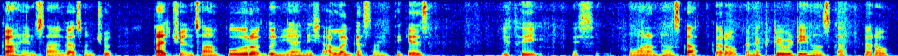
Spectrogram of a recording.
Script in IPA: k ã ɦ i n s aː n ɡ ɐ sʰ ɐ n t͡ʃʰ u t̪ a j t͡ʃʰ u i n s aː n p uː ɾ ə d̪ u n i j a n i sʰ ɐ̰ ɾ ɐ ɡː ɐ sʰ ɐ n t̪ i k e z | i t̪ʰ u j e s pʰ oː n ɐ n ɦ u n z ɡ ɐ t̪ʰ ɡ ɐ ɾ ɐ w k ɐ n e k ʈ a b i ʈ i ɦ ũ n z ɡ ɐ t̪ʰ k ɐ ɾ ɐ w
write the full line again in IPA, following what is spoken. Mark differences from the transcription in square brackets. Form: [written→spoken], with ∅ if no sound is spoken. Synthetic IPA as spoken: k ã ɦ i n s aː n ɡ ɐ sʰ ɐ n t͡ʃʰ u t̪ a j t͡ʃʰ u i n s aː n p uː ɾ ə d̪ u n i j a n i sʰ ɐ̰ [ɾ→l] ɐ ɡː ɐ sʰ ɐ n t̪ i k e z | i t̪ʰ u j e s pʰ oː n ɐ n ɦ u n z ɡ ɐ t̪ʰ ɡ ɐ ɾ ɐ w k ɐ n e k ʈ [a→i] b i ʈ i ɦ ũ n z ɡ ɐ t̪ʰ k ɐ ɾ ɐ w

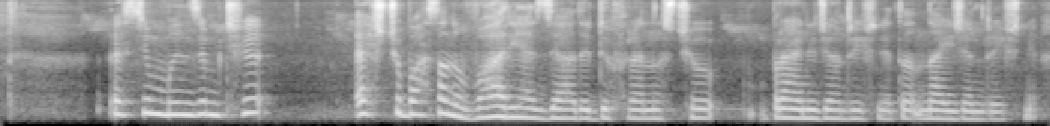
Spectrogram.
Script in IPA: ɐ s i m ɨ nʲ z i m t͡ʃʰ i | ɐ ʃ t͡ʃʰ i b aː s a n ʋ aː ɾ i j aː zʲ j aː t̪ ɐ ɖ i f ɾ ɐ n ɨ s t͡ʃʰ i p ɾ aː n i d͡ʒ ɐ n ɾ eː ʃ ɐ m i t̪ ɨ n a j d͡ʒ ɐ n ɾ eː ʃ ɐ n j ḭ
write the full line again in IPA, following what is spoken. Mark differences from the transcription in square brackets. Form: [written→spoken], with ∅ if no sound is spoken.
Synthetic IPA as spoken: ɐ s i m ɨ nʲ z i m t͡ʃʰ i | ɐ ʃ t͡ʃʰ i b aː s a n ʋ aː ɾ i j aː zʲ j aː [t̪→d̪] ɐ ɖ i f ɾ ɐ n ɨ s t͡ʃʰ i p ɾ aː n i d͡ʒ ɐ n ɾ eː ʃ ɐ [m→n] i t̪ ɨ n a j d͡ʒ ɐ n ɾ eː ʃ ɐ n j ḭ

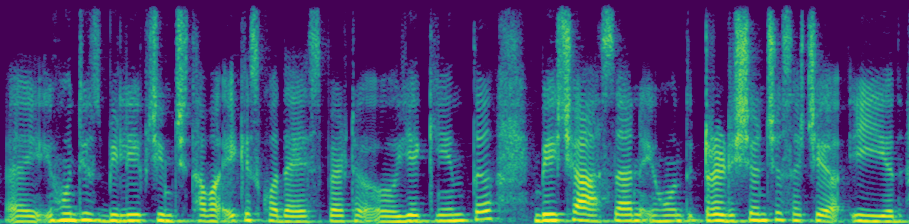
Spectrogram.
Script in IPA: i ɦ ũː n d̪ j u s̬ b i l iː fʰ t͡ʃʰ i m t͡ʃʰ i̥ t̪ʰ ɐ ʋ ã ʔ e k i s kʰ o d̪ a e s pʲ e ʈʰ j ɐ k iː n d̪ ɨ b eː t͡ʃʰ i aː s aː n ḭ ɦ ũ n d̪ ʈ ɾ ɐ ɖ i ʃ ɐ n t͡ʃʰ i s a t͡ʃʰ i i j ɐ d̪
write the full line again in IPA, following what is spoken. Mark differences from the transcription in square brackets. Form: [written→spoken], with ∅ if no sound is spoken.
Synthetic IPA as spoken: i ɦ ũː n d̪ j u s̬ b i l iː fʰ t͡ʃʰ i m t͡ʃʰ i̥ t̪ʰ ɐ ʋ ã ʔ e k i s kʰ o d̪ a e s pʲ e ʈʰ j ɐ k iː n [d̪→t̪] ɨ b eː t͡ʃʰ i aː s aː n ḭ ɦ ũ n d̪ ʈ ɾ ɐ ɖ i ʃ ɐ n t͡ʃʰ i s [a→ɐ] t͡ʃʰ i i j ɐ d̪

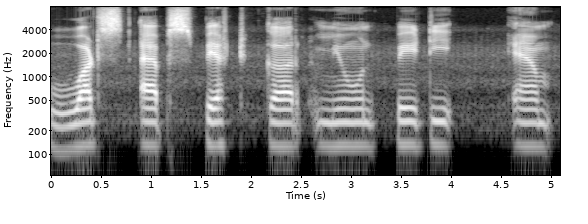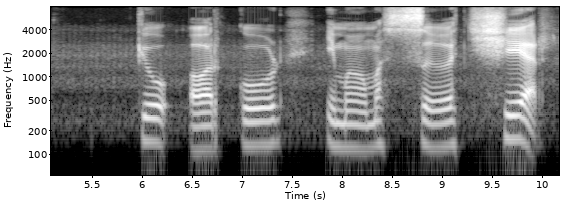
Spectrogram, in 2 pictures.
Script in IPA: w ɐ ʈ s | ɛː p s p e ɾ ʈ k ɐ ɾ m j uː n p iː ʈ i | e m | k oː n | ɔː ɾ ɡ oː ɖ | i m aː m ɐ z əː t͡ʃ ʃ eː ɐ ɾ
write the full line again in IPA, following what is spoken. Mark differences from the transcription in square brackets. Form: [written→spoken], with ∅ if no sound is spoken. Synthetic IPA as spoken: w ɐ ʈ s | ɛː p s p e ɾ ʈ k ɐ ɾ m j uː n p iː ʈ i | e m | k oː [n→∅] | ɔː ɾ [ɡ→k] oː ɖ | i m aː m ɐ [z→s] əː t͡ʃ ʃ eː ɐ ɾ

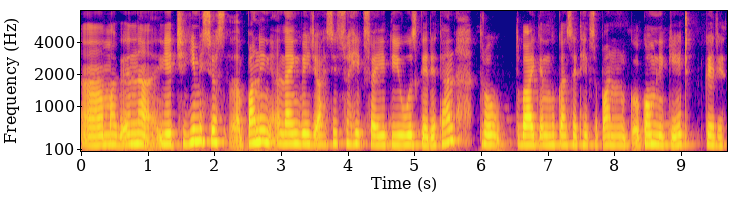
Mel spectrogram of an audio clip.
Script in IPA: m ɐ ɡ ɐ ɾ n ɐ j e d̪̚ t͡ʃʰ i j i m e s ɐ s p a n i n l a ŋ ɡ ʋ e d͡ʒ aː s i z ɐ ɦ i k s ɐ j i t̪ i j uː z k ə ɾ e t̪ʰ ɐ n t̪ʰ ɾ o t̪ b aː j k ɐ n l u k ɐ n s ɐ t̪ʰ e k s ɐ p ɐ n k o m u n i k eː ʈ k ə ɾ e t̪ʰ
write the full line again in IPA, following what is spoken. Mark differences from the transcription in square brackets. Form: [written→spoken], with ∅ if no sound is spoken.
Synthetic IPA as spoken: m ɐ ɡ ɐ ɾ n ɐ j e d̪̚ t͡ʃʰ i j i m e s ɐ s p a n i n l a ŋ ɡ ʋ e d͡ʒ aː s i [z→s] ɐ ɦ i k s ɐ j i t̪ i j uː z k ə ɾ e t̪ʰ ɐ n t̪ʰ ɾ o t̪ b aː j k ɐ n l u k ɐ n s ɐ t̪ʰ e k s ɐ p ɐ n k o m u n i k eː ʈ k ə ɾ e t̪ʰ

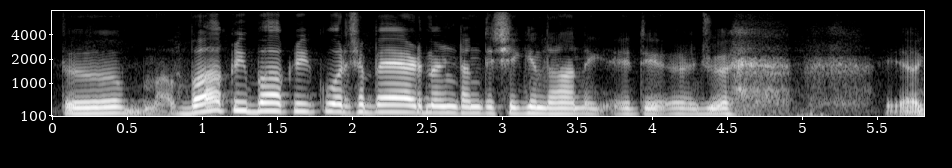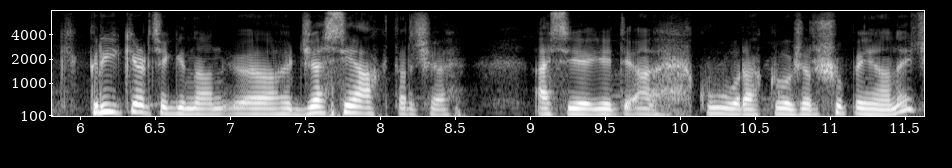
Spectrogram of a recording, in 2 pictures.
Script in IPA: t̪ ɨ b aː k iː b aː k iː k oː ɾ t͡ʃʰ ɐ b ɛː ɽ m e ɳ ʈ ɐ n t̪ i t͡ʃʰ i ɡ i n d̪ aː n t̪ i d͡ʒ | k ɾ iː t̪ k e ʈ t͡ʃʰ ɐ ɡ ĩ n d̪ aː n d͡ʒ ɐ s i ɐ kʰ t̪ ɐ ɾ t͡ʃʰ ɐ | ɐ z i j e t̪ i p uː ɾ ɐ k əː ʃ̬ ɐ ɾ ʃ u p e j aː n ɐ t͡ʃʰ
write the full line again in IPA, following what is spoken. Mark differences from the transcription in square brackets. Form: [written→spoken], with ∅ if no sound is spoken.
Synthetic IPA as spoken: t̪ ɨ b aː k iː b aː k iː k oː ɾ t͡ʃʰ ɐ b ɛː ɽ m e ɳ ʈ ɐ n t̪ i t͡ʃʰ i ɡ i n d̪ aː n t̪ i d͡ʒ | k ɾ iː [t̪→∅] k e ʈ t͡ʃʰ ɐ ɡ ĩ n d̪ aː n d͡ʒ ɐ s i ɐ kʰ t̪ ɐ ɾ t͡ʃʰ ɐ | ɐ [z→s] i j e t̪ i [p→k] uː ɾ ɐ k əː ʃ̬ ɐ ɾ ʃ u p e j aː n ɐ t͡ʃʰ

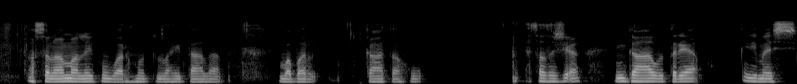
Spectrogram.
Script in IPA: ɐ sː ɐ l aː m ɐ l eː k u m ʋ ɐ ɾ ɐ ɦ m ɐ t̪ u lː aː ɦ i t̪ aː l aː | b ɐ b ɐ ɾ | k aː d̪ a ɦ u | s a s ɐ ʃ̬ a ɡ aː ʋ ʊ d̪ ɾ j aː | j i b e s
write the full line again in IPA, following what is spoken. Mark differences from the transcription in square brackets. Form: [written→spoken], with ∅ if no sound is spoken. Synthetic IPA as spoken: ɐ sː ɐ l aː m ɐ l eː k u m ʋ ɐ ɾ ɐ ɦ m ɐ t̪ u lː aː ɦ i t̪ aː l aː | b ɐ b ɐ ɾ | k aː [d̪→t̪] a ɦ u | s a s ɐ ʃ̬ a ɡ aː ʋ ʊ [d̪→t̪] ɾ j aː | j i [b→m] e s

